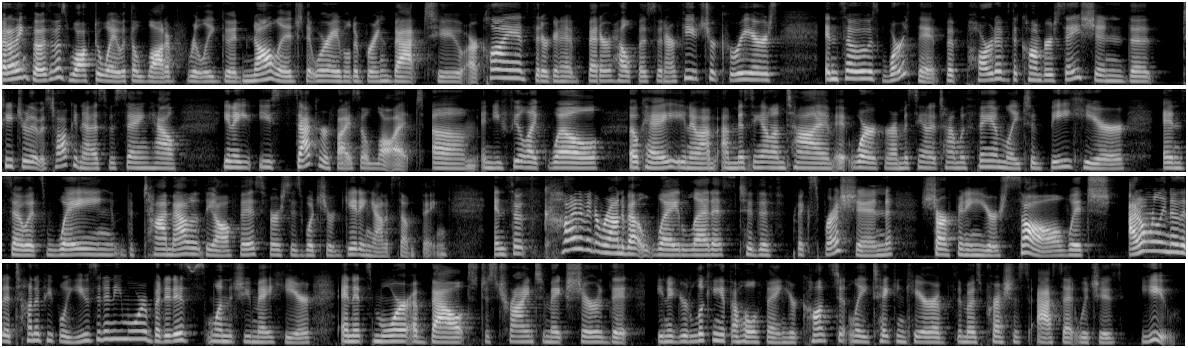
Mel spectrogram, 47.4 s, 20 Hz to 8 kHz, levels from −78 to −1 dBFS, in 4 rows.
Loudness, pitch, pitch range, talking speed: -24 LUFS, 190 Hz, 175-210 Hz, 220 wpm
